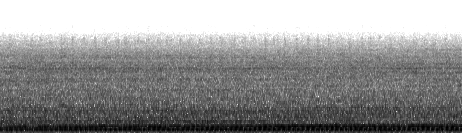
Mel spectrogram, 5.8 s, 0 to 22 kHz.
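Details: 1970 Chevy C10 with a 327 small block and HEI distributor, after the distributor was reinstalled correctly, the cap and rotor renewed and a loose fitting tightened: a steady, smooth low V8 burble with no misses or pinging; normal idle.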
